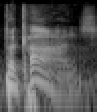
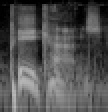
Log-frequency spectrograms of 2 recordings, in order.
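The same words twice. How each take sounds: First: It is said the fancy, pretentious way. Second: It is said the plain Southern farmers' way. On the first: This is how pretentious people say it. The speaker calls it wrong. "It's only pretentious people who call them pecans" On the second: This is how the people who grow them say it. The speaker calls it right. "the people who farm these nuts call them pecans"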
